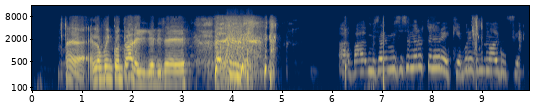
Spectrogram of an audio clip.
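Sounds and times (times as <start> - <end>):
speech: 0.7 - 4.6, 6.7 - 9.9
loud sneeze from allergy: 3.6 - 5.0.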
